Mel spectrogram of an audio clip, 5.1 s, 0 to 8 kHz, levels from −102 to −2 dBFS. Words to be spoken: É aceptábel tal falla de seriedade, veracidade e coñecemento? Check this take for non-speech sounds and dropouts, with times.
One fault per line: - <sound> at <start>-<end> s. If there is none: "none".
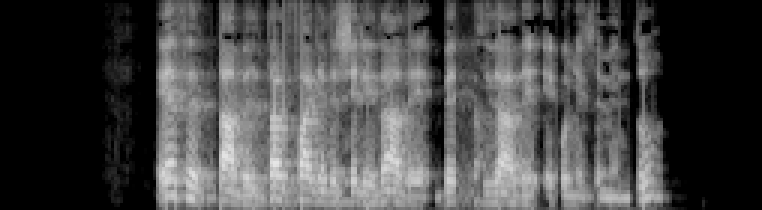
- dropout at 3.0-3.2 s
